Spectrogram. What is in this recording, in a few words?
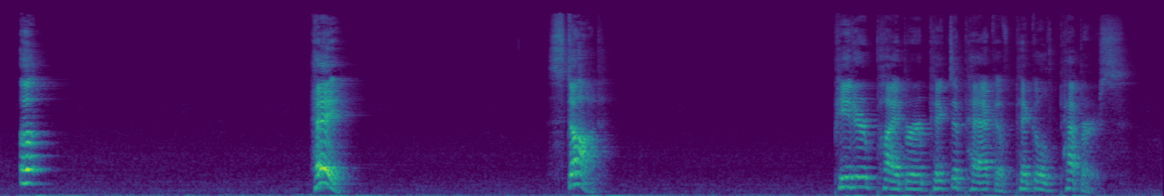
Before omni 18 inches male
